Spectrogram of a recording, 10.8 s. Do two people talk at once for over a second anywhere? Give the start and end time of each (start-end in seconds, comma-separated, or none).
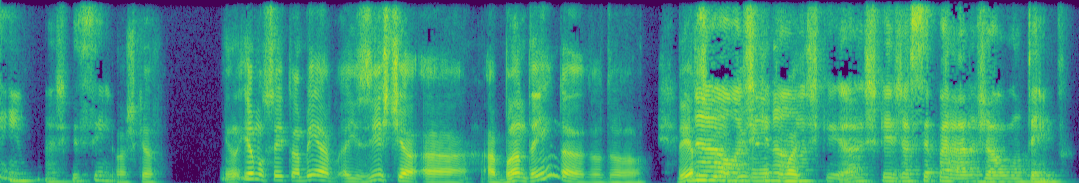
6.8-8.2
